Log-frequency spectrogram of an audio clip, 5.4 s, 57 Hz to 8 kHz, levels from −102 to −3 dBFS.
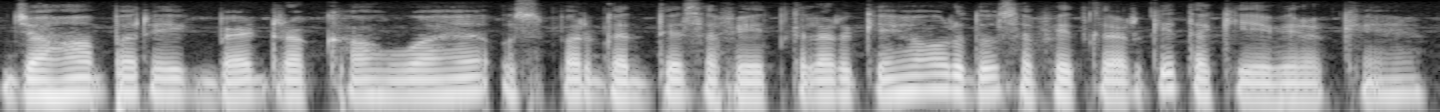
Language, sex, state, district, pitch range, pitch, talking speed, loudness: Hindi, male, Uttar Pradesh, Lalitpur, 115-125 Hz, 120 Hz, 245 wpm, -19 LUFS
